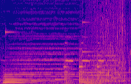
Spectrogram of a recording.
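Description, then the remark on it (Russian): A short bright tinkle rings out, then water from a kitchen tap is turned on to wash dishes, running in a steady, fairly loud splashing stream, with no one speaking. “А мы будем посуду мыть? Конечно, раз уж взялись помогать, добьем все до конца. Добьем? Я имел в виду, доведем все до конца. Верно, Лунтик? Открывай кран.”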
